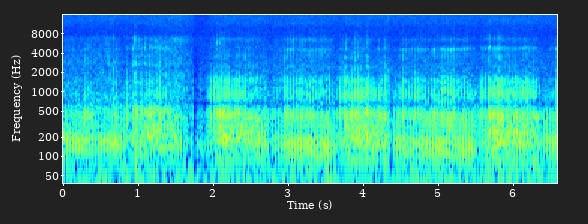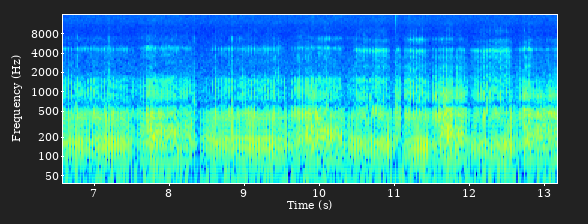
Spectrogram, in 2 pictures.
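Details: Calming purr of a pet cat, low and throbbing, pulsing in even cycles of roughly one second as the cat breathes in and out, steady throughout with no other sounds.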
